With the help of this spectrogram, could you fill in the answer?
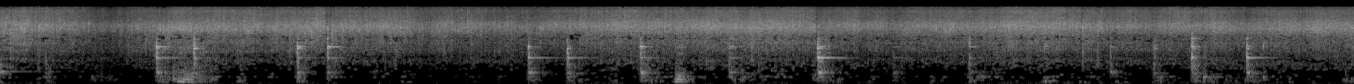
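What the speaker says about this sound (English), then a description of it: "I'm going to put in my onion now, since a lot of that is popped." Onion sizzles and fries in a pan for chicken curry, a steady bright crackle with scattered pops and stirring scrapes close by; one brief word is spoken.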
